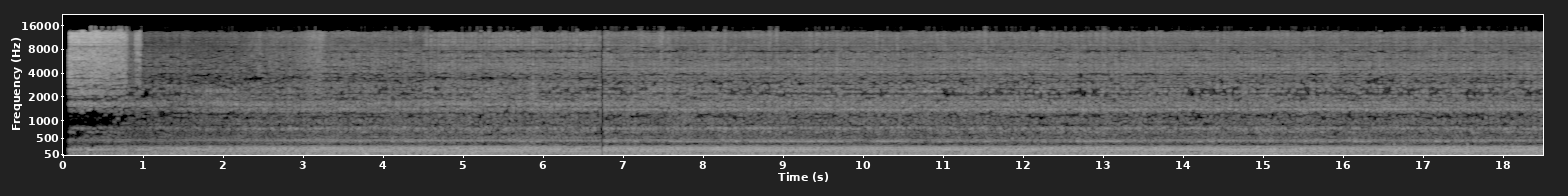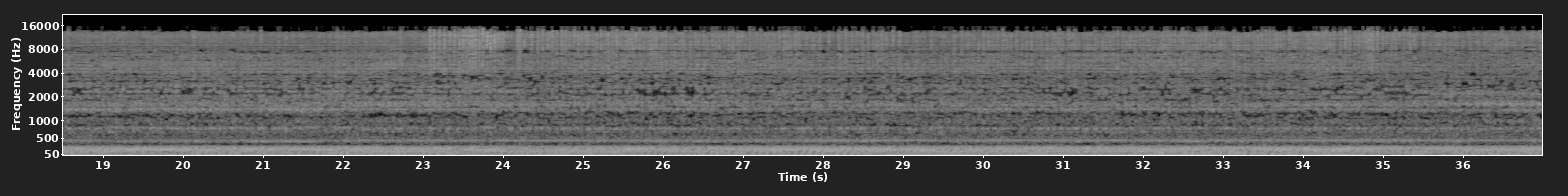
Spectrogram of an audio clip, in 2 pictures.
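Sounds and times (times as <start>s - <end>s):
boat engine droning: 0.0s - 36.9s.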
